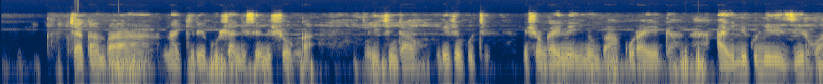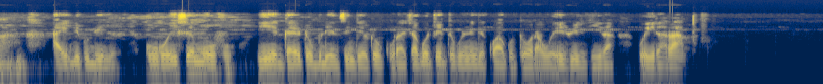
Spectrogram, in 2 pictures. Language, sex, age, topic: Ndau, male, 25-35, health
